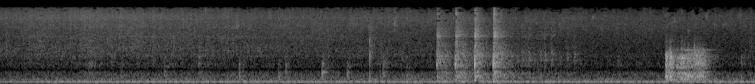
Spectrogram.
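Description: Chicken chow mein stir-frying in a pan, a steady broadband sizzle throughout with a few sharp clanks of a utensil against the pan midway and a louder scrape near the end; no talking.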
